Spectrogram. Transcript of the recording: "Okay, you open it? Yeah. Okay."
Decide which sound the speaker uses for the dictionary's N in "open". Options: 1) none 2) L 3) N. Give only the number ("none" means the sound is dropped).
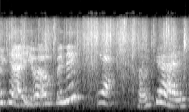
3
